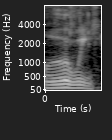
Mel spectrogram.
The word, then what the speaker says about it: Louis: st louis is that louis how dare you if you pronounce the s in saint louis how come you cannot pronounce the s in illinois illinois don't you dare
